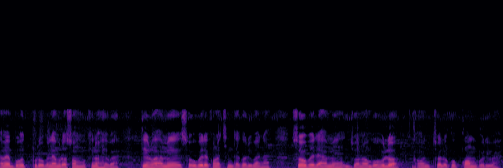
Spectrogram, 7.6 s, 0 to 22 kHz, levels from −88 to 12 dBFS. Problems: none marked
